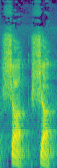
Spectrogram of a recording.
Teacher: जहां से हम लोग टा वर्ग का उच्चारण करते हैं, वहां से दोस्तों इस वाले सा का उच्चारण होगा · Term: मूर्धा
